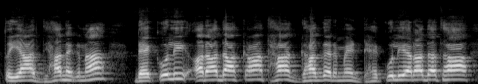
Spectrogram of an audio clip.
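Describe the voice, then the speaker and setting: Male teacher, higher pitch, animated, playful classroom delivery. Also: normal speed. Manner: lively, playful, acts out little dialogues and sound effects. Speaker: exam-prep teacher. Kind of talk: animated classroom lecture with mnemonic stories.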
